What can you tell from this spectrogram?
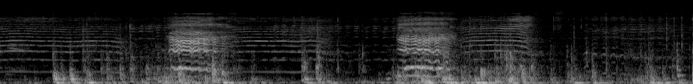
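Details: Goats clambering over a little dinghy, their hooves striking the surface. Two strong, drawn-out nasal bleats about two seconds apart stand over low thumping and knocking.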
